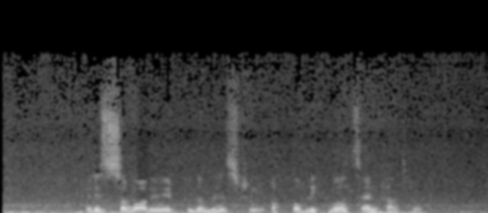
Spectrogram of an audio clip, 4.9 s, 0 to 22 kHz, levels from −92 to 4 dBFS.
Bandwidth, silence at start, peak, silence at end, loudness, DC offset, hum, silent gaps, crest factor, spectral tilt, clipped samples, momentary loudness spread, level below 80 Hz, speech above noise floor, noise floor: 17 kHz; 0 s; -2 dBFS; 0 s; -16 LUFS; under 0.1%; none; none; 14 dB; -6 dB/octave; under 0.1%; 17 LU; -26 dBFS; 22 dB; -37 dBFS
